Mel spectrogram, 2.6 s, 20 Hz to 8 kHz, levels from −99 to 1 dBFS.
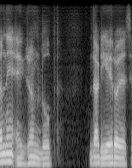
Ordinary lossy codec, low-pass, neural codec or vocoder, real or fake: none; 7.2 kHz; codec, 16 kHz, about 1 kbps, DyCAST, with the encoder's durations; fake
